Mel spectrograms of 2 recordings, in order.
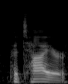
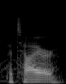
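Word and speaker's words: Petyr: If anybody listens to the audiobooks, his name is pronounced Patire for 3 or 2 books. I forget how it is. No kidding. Yeah, Patire. And then suddenly in the audio recordings, it changes to Peter.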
